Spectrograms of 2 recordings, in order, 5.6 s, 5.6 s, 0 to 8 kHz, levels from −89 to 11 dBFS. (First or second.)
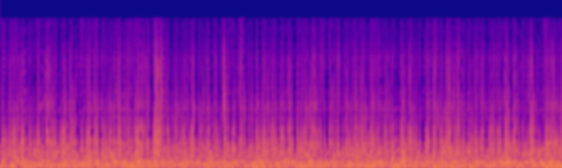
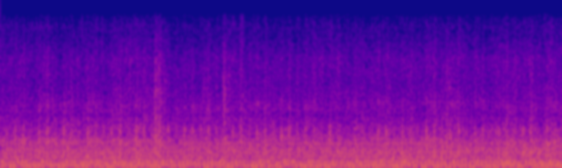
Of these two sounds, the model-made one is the first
